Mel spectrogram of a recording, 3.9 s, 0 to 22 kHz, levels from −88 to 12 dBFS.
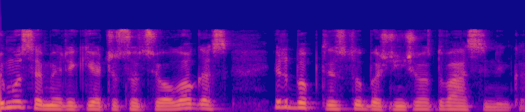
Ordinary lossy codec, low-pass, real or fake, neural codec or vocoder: MP3, 96 kbps; 7.2 kHz; real; none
